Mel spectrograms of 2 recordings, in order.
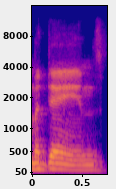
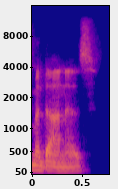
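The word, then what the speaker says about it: Madanes: I think it's not Madane's, but it's Madonna's. – Yeah. – But yes, I think she's an interesting person. I always find this interesting because it's the Robbins Madonna's, Institute or something.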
